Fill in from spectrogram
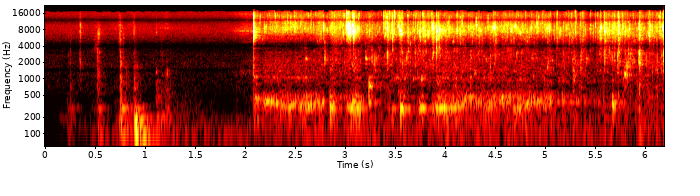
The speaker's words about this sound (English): Water, washing the feet. And what this sound must have represented, if you can imagine, you know, with the backdrop of who's going to be the greatest, the one who they were all following takes off his robe and he starts to pour some water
